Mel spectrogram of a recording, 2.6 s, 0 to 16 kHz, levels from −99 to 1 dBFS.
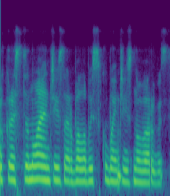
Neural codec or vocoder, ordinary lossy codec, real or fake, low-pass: codec, 16 kHz, 16 kbps, FunCodec, trained on LibriTTS, 50 frames a second; Opus, 32 kbps; fake; 7.2 kHz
